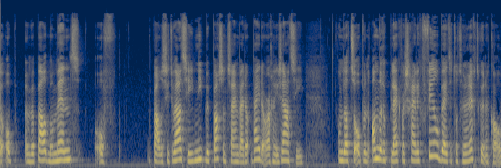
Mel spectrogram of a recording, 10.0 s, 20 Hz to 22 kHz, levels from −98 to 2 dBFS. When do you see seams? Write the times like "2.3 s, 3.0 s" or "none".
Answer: 1.9 s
